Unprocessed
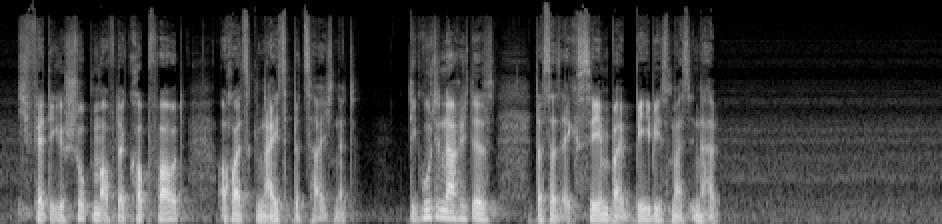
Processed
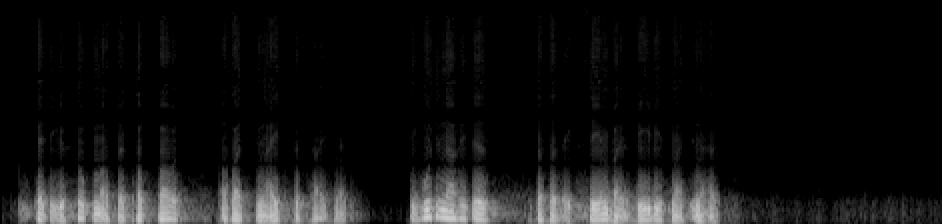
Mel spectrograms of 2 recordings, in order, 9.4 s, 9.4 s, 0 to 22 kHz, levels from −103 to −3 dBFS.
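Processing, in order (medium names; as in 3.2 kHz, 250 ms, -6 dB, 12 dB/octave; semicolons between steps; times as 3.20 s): formants flattened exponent 0.3; inverse Chebyshev low-pass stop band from 1 kHz, stop band 50 dB; expander -55 dBFS; trim -3.5 dB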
